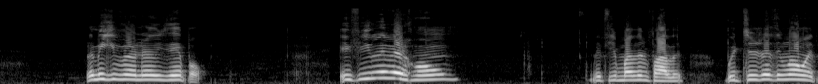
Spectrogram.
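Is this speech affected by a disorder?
Yes: cerebral palsy.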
